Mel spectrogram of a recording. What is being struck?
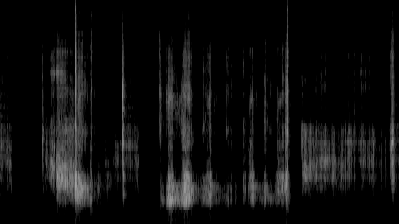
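Small hollow plastic game console.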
